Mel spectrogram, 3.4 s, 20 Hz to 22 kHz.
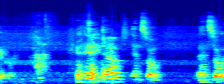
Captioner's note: interviewer 2 chuckles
